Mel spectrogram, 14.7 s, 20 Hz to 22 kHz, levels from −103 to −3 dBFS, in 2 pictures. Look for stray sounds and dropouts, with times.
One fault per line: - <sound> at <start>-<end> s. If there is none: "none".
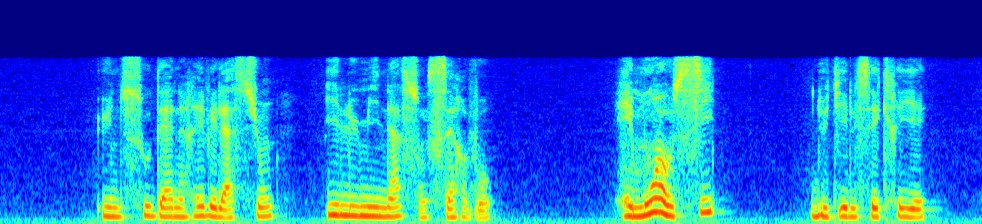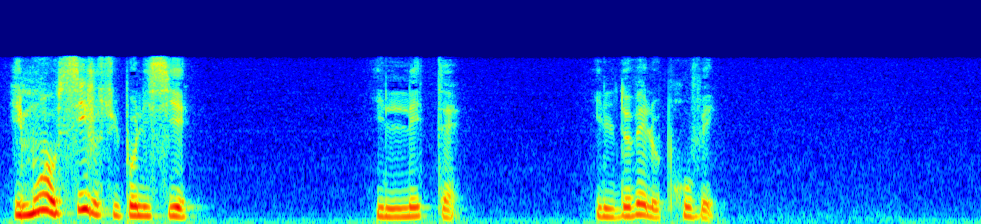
none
